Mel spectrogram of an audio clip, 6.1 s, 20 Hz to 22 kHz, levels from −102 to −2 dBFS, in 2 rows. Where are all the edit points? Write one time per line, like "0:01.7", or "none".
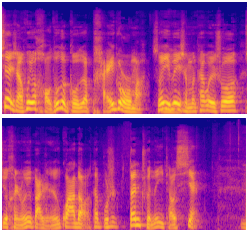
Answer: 0:01.8
0:03.1
0:04.2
